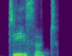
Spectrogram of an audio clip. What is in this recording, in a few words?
"tiercet", Indian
